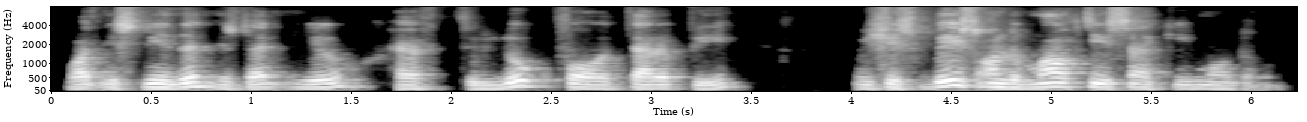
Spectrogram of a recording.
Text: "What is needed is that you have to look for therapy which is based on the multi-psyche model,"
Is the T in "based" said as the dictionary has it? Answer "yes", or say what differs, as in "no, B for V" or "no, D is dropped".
yes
